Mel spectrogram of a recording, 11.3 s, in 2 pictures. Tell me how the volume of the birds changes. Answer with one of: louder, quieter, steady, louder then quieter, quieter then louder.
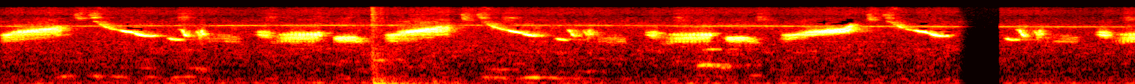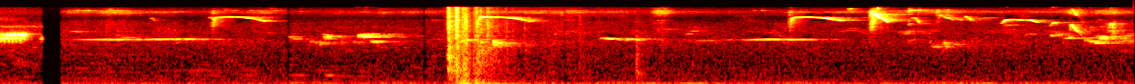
quieter.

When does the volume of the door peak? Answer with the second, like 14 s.
8 s.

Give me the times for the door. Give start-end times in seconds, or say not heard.
1.9-2.3, 7.9-8.9.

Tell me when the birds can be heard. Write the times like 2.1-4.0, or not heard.
0.0-11.3.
